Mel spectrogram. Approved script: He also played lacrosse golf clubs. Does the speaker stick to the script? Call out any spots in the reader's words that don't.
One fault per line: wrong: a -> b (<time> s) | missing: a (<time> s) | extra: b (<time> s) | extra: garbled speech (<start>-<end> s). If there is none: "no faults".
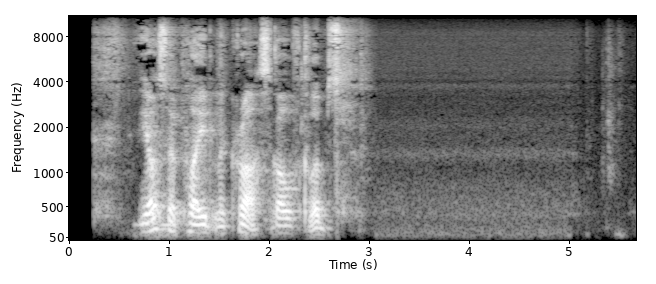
no faults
